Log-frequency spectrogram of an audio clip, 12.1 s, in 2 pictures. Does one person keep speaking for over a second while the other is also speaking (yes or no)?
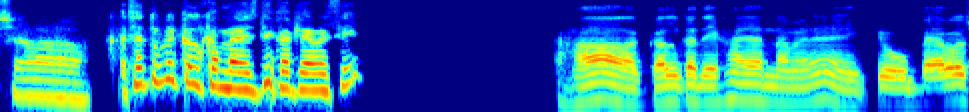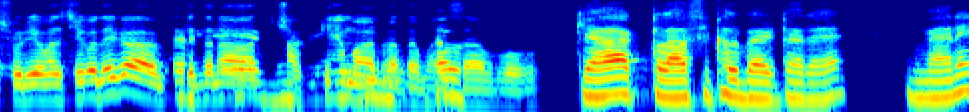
yes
